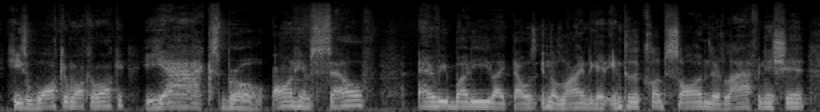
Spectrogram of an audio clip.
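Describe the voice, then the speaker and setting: A man's voice: medium pitch, level tone, a little fast, few pauses. A young man telling a casual storytime, rambling in heavy slang and acting out what people said. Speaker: vlogger.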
